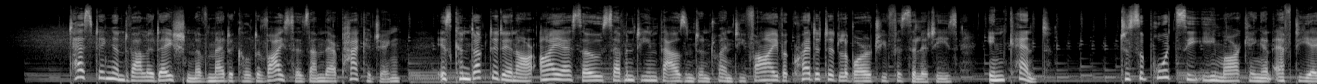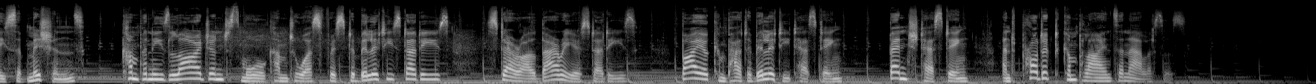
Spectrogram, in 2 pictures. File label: Corporate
